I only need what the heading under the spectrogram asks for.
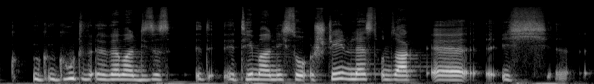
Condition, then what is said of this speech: Stuttering. Aber bei Melodien äh, äh, wenn ich singe, dann stotter ich gar nicht.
